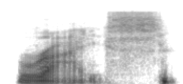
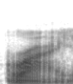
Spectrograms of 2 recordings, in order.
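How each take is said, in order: First: The word ends with a clear S sound. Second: The word ends without any S sound. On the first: The speaker calls it right. "It's rice. Rice" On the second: The speaker calls it wrong. "not rye"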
